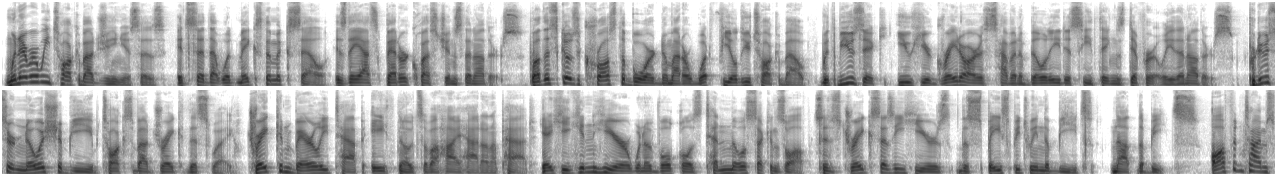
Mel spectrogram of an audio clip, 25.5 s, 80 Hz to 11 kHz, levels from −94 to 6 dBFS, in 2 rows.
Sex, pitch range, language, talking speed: male, 100-150 Hz, English, 215 wpm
